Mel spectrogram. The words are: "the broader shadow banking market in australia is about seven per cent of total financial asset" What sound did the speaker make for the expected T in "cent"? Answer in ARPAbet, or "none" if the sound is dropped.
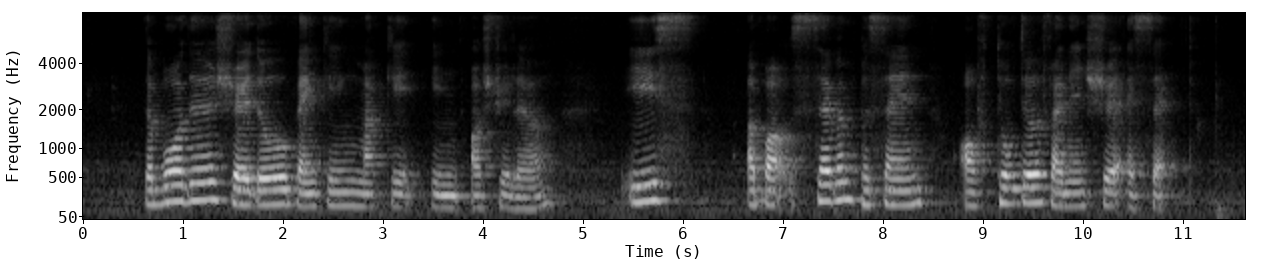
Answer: T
